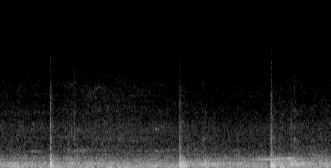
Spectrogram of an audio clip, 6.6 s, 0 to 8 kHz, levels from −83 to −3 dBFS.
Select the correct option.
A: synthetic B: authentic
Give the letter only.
B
